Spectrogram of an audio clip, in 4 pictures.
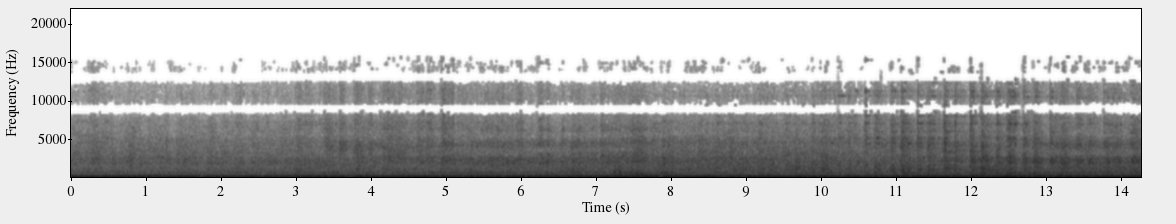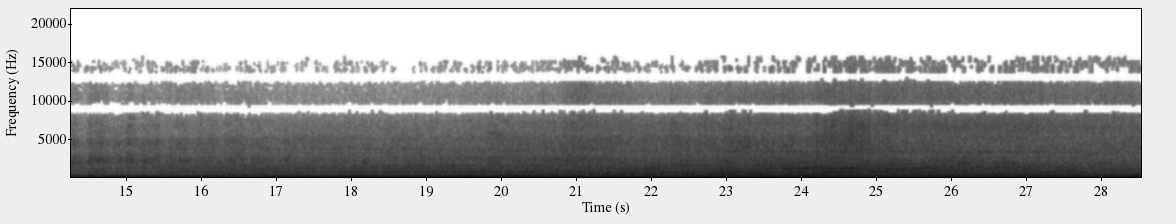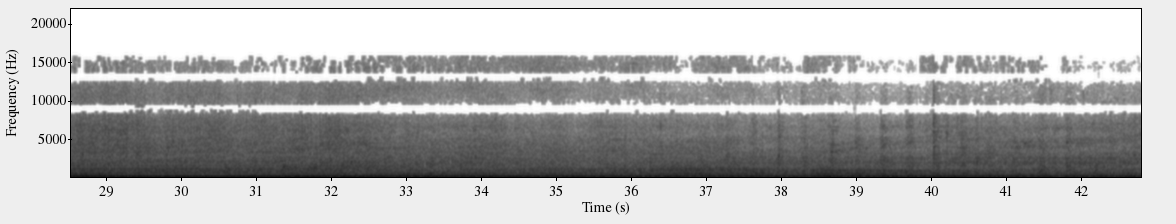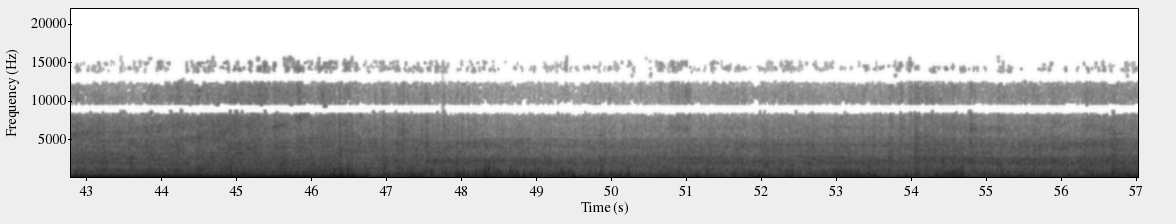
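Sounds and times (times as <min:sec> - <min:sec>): diesel locomotive drone: 0:00.0 - 0:57.0
freight train rumble and clatter: 0:00.0 - 0:57.0.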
